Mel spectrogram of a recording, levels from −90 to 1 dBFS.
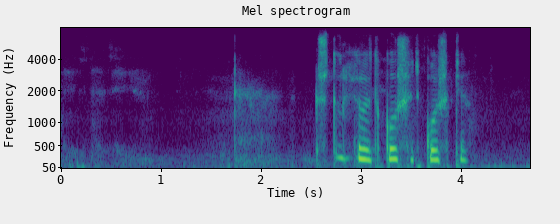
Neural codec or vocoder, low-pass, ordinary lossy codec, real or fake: codec, 16 kHz, 8 kbps, FunCodec, trained on LibriTTS, 25 frames a second; 7.2 kHz; Opus, 24 kbps; fake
